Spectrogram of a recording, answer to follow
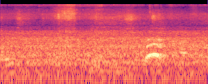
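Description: A single short voice sound, one brief syllable that rises then falls in pitch, about one and a half seconds in, over a steady background hiss.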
